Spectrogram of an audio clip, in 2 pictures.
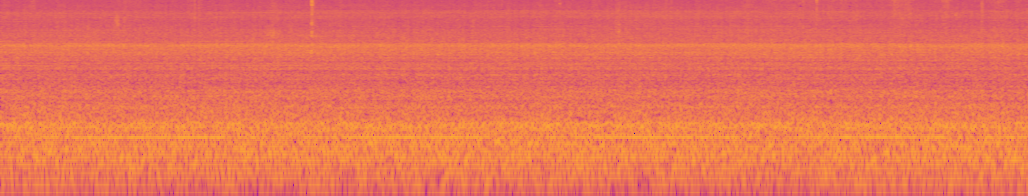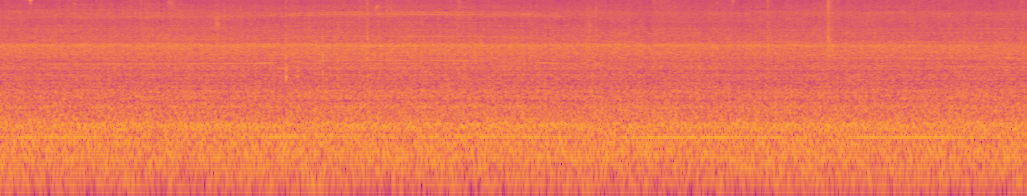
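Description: Airliner cabin noise heard from a window seat on the approach: a loud, steady rumble of engines and airflow with a constant low hum.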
